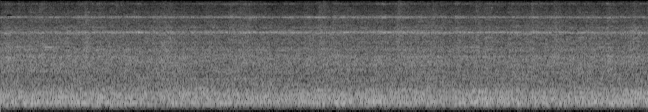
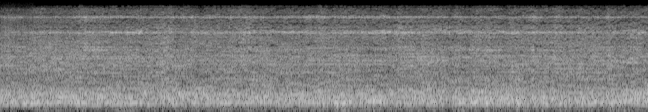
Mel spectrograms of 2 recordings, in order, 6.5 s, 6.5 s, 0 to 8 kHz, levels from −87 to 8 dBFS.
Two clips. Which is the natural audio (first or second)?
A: first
